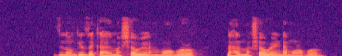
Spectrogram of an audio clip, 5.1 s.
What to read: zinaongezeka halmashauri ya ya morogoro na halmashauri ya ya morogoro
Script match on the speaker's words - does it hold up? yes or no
yes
